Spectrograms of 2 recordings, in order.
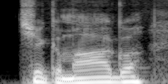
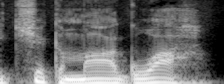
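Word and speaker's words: Chickamauga: Now they win the battle of um Chikamaga. I always want to say Chikamagua. It's Chikamaga.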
